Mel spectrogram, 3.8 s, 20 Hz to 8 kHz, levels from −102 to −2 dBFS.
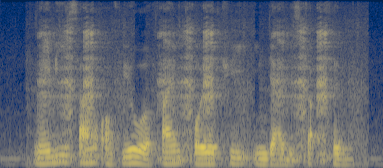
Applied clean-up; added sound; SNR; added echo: none; Livestock, farm animals, working animals; 9 dB; none.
